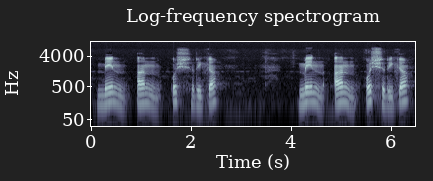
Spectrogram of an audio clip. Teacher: اس میں غنہ نہیں ہوگا کیونکہ نون ساکن کے بعد حمزہ الف یہ آ جائیں تو غنہ نہیں کرتے، اور نون کے بعد پھر نون ساکن کے بعد پھر اگلا الف آ رہا ہے، اس لیے اس میں بھی غنہ نہیں کریں گے۔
